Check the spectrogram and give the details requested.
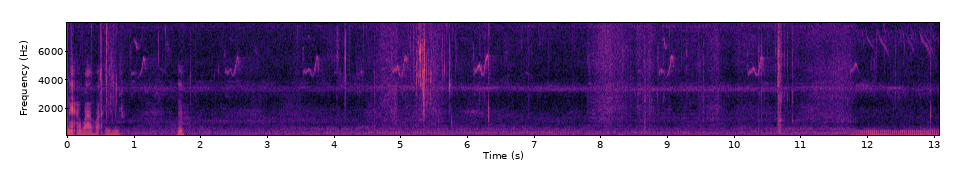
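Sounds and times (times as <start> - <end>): bird chirping: 0.0 - 6.6, 8.6 - 9.2, 10.1 - 10.6, 11.3 - 13.0.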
